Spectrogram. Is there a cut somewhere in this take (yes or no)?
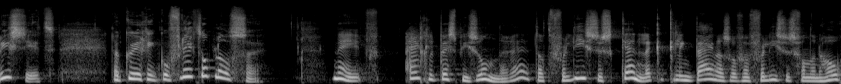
no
